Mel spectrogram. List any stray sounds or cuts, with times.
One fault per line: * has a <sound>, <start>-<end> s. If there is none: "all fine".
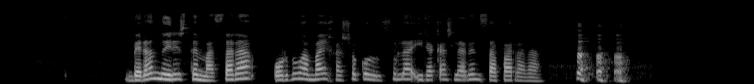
* has a laugh, 5.8-6.3 s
